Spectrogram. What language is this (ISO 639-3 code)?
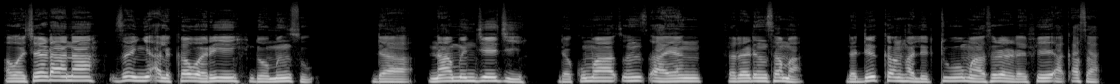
hau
